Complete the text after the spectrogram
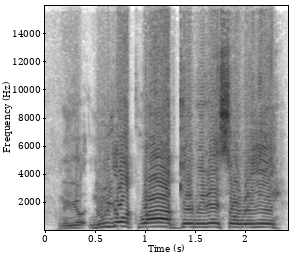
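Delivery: loud, high mock New York accent. Host shouting out New York Rob, hammed-up New York accent.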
